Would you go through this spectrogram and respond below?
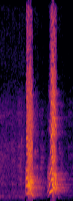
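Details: Labrador Retriever at home, barking while a woman scolds it and refuses it food; two loud sharp barks half a second apart over a low background hum.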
